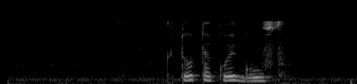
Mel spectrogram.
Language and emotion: Russian, neutral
